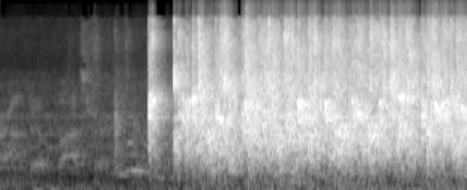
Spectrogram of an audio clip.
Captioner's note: applause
